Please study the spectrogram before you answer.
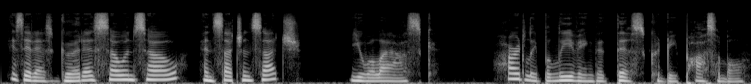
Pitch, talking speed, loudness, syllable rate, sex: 175 Hz, 175 wpm, -19 LUFS, 4.4 syllables/s, female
